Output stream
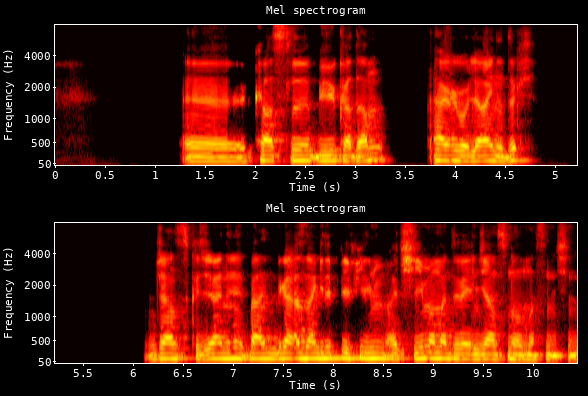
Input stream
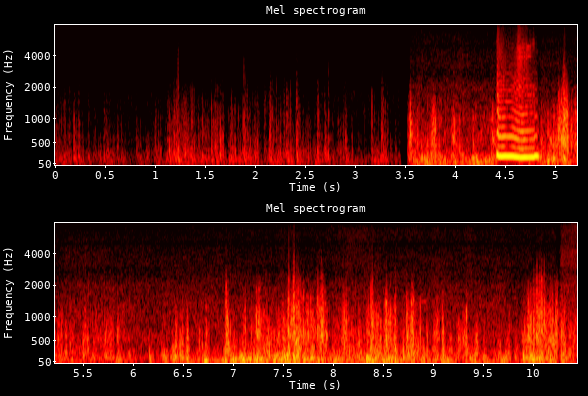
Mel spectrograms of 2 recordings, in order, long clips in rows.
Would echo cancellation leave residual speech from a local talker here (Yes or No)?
Yes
